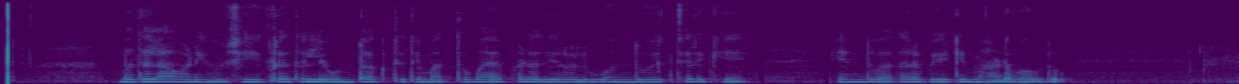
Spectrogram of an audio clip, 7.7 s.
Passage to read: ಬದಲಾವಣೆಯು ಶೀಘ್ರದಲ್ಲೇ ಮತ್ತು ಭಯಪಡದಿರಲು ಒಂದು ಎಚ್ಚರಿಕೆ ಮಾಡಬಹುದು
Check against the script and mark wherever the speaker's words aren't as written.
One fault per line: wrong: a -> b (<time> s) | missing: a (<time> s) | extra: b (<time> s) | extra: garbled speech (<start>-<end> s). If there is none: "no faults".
extra: ಉಂಟಾಗುತ್ತದೆ (2.0 s)
extra: ಎಂದು ಅದರ ಭೇಟಿ (5.2 s)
